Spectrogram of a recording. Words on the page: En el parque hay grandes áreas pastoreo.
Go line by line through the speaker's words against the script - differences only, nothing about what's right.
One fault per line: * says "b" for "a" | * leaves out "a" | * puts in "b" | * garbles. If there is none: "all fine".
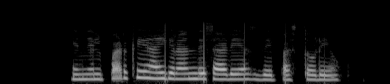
* puts in "de"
